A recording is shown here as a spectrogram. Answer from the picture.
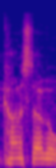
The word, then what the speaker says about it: Conestoga: Conestoga wagon.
